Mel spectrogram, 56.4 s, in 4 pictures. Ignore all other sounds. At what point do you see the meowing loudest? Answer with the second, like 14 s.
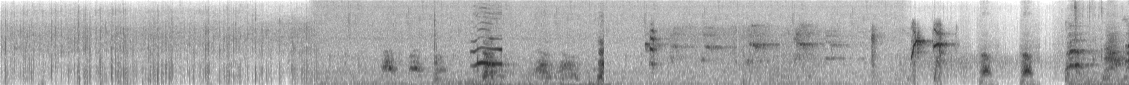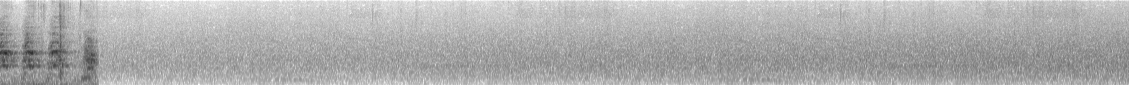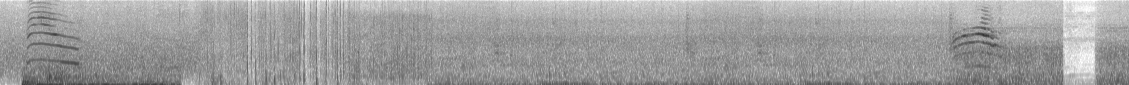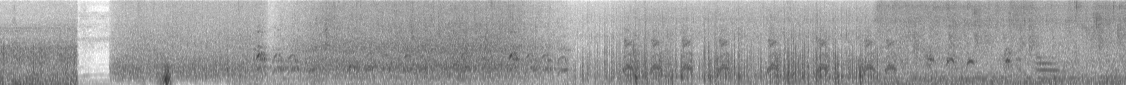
6 s.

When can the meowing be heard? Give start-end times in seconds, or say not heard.
5.4-6.3, 28.4-30.5, 40.1-40.8.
